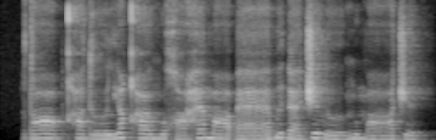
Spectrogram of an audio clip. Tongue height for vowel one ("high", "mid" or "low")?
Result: low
